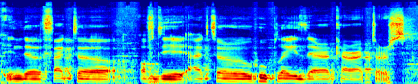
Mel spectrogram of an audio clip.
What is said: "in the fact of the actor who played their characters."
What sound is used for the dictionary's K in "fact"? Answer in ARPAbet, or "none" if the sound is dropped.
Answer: K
